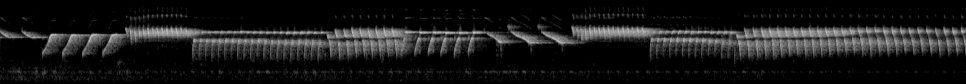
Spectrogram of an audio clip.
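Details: Canary, Serinus canaria, singing a training song: quick downward sweeps repeated four times, loud buzzy rolls, more descending sweeps, and sustained rich trills, continuous and high-pitched.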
